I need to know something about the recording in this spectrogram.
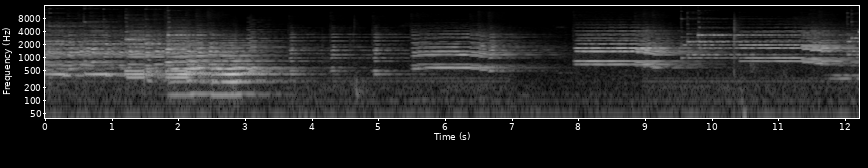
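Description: Background score music: sustained keyboard chords with a higher melody line, in phrases that thin out about four seconds in and start afresh just before eight seconds.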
